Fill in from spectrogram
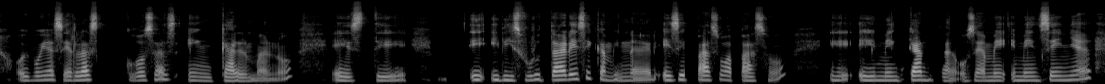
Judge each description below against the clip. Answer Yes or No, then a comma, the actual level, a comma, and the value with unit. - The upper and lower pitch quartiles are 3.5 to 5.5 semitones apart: No, narrow, 2.5 semitones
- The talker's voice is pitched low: No, high, 195 Hz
